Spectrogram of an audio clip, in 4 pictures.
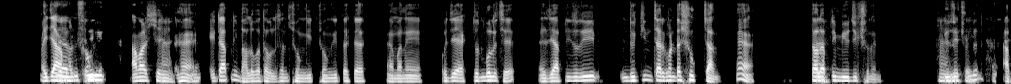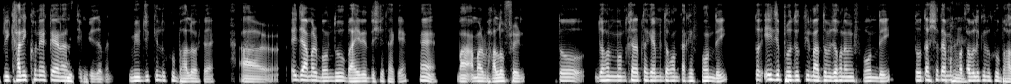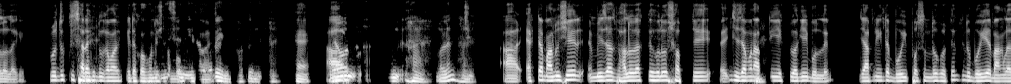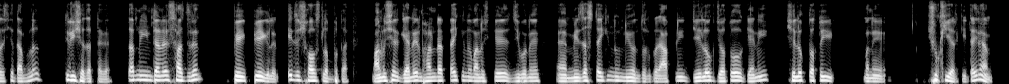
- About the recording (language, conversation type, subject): Bengali, unstructured, আপনার জীবনে প্রযুক্তি কীভাবে আনন্দ এনেছে?
- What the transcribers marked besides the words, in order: static; distorted speech; chuckle; unintelligible speech; other background noise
